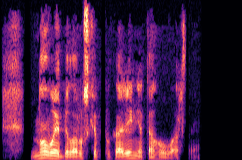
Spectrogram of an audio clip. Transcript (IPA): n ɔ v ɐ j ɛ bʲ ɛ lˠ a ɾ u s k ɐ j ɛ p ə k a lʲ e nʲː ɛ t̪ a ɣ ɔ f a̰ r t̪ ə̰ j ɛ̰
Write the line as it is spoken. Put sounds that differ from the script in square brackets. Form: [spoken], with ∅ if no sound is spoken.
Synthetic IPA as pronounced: n ɔ v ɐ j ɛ bʲ ɛ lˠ a ɾ u s k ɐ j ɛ p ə k a lʲ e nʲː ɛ t̪ a ɣ ɔ [v] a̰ r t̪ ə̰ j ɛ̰

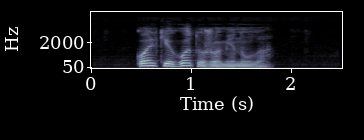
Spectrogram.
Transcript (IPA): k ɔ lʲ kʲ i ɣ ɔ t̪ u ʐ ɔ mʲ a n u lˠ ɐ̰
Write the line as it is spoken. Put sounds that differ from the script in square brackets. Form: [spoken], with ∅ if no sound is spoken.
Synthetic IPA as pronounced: k ɔ lʲ kʲ i ɣ ɔ t̪ u ʐ ɔ mʲ [i] n u lˠ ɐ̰

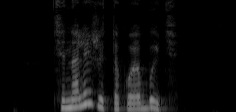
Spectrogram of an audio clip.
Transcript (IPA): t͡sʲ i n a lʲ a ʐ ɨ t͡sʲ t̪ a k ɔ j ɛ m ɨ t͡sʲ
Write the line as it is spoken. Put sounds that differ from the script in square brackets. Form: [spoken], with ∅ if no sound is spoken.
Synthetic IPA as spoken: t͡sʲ i n a lʲ [ɛ] ʐ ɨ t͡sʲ t̪ a k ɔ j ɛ [b] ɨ t͡sʲ

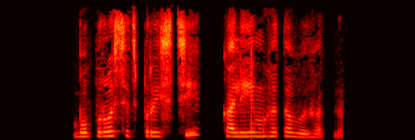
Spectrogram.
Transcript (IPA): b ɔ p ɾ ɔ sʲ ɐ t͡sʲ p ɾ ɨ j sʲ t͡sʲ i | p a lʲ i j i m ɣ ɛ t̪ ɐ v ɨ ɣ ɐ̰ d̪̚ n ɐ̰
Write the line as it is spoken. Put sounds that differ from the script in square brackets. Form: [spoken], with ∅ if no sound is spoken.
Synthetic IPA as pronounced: b ɔ p ɾ ɔ sʲ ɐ t͡sʲ p ɾ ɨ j sʲ t͡sʲ i | [k] a lʲ i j i m ɣ ɛ t̪ ɐ v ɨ ɣ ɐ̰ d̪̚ n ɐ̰

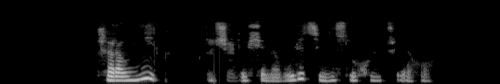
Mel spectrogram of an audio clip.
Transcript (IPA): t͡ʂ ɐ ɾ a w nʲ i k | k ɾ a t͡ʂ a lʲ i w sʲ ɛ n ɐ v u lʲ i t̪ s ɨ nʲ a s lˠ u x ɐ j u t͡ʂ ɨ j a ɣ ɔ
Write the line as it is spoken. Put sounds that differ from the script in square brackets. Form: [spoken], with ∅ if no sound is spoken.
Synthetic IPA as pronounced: t͡ʂ ɐ ɾ a w nʲ i k | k ɾ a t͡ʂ a lʲ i w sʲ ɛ n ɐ v u lʲ i t̪ s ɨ nʲ [ɛ] s lˠ u x ɐ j u t͡ʂ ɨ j a ɣ ɔ

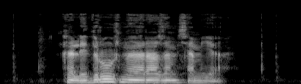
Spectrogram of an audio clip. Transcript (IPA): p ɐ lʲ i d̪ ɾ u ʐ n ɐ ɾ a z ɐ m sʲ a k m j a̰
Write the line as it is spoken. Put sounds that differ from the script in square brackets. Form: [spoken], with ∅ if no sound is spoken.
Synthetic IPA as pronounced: [k] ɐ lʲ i d̪ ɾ u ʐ n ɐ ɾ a z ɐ m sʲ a [∅] m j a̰

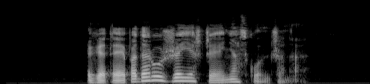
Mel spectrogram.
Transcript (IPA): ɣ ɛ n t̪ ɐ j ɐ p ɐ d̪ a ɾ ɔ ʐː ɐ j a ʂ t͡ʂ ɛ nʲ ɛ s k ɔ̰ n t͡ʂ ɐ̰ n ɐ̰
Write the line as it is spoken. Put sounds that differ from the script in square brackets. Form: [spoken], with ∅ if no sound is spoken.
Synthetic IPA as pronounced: ɣ ɛ [∅] t̪ ɐ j ɐ p ɐ d̪ a ɾ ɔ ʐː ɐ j a ʂ t͡ʂ ɛ nʲ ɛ s k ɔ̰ n t͡ʂ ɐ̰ n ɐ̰

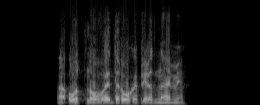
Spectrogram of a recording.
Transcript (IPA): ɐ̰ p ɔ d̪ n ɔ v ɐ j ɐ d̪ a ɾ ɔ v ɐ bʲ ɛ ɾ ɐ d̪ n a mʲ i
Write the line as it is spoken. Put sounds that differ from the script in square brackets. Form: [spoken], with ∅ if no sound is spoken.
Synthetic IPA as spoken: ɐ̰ [ʔ] ɔ [t̪] n ɔ v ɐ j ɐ d̪ a ɾ ɔ [ɣ] ɐ [pʲ] ɛ ɾ ɐ d̪ n a mʲ i

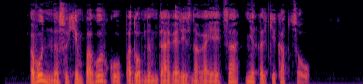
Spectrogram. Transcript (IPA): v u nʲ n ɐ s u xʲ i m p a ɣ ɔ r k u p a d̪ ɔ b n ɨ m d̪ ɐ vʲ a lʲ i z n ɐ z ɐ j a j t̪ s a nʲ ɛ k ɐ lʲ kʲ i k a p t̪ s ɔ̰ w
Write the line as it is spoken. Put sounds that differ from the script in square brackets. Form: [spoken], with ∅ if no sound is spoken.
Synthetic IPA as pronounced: v u nʲ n ɐ s u xʲ i m p a ɣ ɔ r k u p a d̪ ɔ b n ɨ m d̪ ɐ vʲ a lʲ i z n ɐ [ɣ] ɐ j a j t̪ s a nʲ ɛ k ɐ lʲ kʲ i k a p t̪ s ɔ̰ w

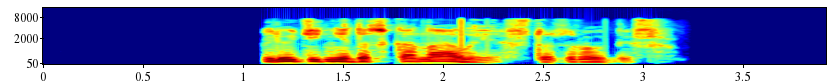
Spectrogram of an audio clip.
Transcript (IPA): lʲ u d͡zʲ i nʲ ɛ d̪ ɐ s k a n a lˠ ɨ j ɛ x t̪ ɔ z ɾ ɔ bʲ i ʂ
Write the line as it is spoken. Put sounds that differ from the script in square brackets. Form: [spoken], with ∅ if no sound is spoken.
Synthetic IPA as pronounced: lʲ u d͡zʲ i nʲ ɛ d̪ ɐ s k a n a lˠ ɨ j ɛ [ʂ] t̪ ɔ z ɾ ɔ bʲ i ʂ

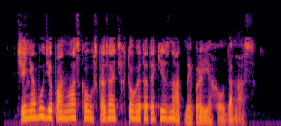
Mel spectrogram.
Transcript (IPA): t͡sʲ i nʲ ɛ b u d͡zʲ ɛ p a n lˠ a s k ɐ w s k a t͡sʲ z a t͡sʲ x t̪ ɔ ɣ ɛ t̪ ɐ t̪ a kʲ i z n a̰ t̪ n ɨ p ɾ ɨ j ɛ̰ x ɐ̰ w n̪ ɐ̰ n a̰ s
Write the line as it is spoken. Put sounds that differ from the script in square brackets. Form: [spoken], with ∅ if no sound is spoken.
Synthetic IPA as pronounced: t͡sʲ i nʲ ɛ b u d͡zʲ ɛ p a n lˠ a s k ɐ w s k a [∅] z a t͡sʲ x t̪ ɔ ɣ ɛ t̪ ɐ t̪ a kʲ i z n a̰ t̪ n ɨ p ɾ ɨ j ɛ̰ x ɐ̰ w [d̪] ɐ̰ n a̰ s

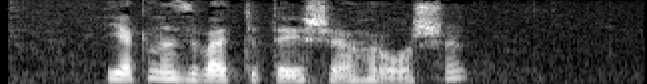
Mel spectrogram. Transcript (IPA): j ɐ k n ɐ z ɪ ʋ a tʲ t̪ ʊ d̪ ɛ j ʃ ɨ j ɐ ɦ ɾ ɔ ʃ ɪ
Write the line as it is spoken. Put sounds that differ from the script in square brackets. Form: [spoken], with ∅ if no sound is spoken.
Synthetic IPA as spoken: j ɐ k n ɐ z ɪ ʋ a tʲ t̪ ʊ [t̪] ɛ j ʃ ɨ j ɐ ɦ ɾ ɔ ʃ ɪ

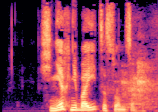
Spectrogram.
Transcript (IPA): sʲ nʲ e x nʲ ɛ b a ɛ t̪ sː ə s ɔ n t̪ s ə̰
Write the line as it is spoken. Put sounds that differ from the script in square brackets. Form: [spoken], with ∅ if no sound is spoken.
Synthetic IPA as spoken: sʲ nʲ e x nʲ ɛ b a [i] t̪ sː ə s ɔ n t̪ s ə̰

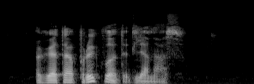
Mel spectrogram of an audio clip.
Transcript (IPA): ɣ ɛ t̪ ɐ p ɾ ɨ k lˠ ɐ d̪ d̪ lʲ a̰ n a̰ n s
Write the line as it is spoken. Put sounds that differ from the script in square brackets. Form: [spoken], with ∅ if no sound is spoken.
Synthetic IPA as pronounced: ɣ ɛ t̪ ɐ p ɾ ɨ k lˠ ɐ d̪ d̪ lʲ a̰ n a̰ [∅] s

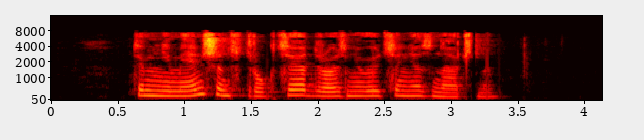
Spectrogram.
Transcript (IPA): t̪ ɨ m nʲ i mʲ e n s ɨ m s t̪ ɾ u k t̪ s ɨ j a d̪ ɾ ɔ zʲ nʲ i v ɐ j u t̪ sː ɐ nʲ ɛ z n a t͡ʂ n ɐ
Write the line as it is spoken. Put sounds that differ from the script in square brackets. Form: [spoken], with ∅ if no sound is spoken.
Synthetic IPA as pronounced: t̪ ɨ m nʲ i mʲ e n [ʂ] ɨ [n] s t̪ ɾ u k t̪ s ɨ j a d̪ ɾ ɔ zʲ nʲ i v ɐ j u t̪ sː ɐ nʲ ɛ z n a t͡ʂ n ɐ

